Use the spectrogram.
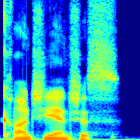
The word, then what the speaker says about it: conscientious: That's four syllables. Conscientious. Stress on the third syllable there.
